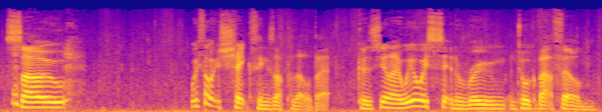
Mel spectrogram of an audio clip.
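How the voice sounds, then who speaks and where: A young British man co-hosting a film discussion vlog chats casually and jokily while walking outdoors through woods and a golf course. His voice is medium-pitched and sing-song, at a moderate pace.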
